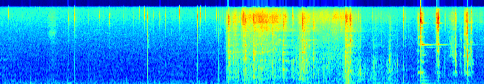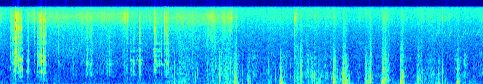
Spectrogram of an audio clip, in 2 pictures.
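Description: A canvas bell tent being pitched: heavy canvas rustling and being hauled, with metal tent poles clinking together and a short ringing clank about halfway through, then a quick run of dull knocks near the end.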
